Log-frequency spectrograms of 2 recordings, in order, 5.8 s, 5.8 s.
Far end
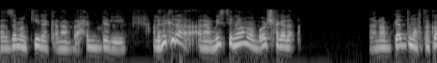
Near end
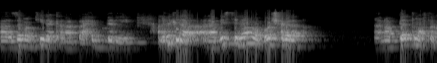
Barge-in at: none

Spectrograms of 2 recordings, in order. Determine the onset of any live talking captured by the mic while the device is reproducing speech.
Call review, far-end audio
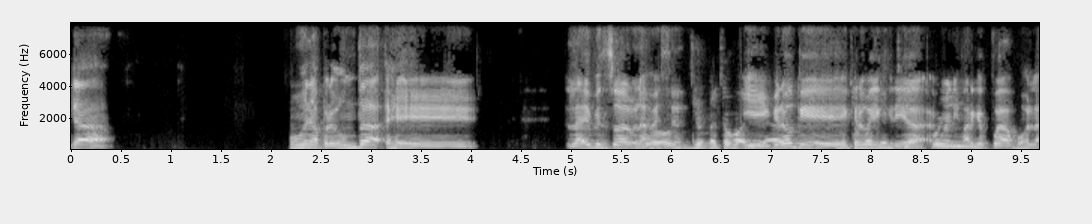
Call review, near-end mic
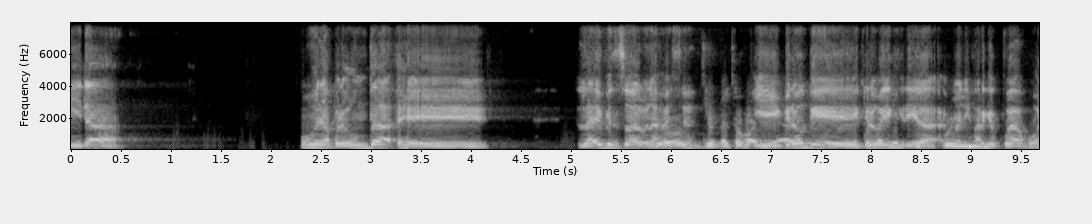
none

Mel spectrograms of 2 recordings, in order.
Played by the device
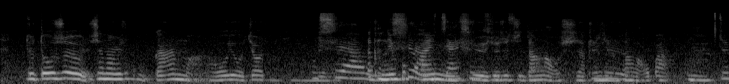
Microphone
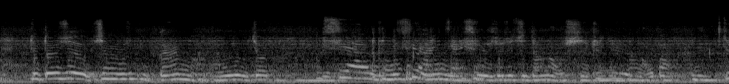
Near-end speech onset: none

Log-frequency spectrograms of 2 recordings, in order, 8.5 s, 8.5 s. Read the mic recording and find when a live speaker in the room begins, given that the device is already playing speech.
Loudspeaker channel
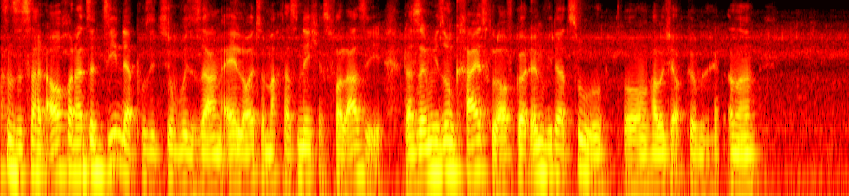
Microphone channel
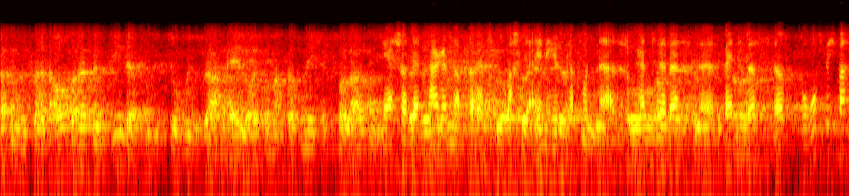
3.8 s

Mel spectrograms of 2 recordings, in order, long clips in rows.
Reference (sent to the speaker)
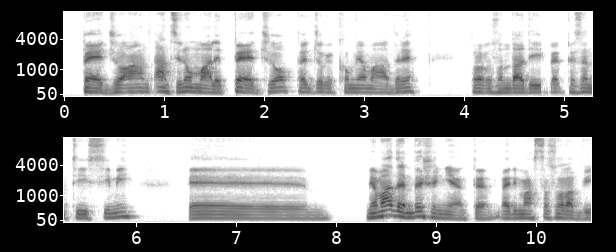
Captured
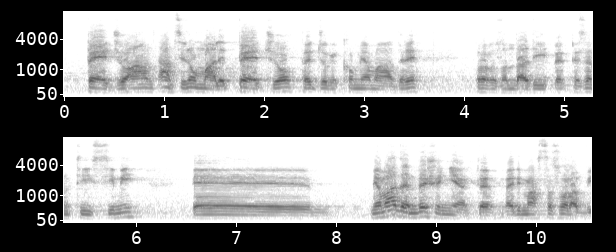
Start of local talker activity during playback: none

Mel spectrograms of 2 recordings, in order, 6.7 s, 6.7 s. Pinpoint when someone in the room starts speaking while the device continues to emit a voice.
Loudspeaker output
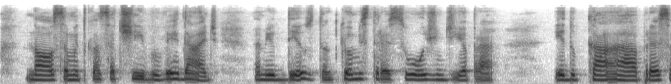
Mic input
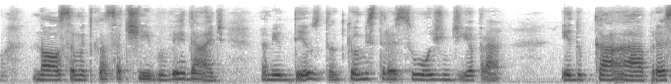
none

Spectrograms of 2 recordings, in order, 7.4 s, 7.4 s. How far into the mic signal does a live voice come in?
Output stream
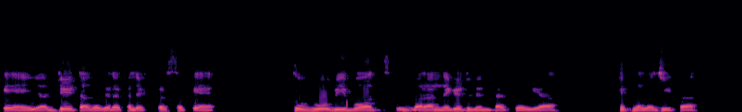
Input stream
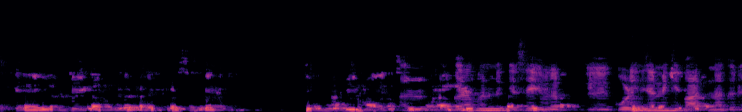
4.0 s

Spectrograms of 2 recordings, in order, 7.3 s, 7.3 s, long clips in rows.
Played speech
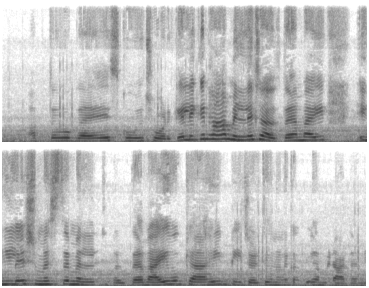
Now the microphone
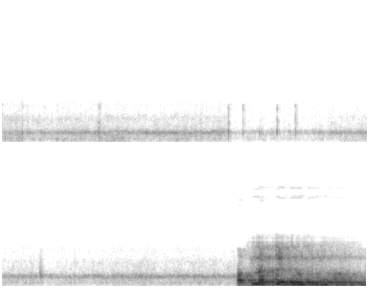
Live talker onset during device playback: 6.0 s

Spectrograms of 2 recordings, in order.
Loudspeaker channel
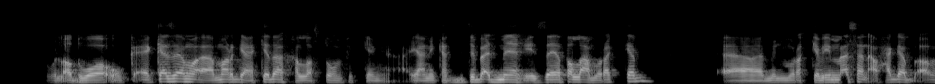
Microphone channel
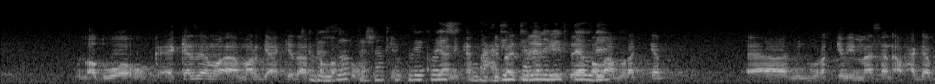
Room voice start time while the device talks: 3.1 s

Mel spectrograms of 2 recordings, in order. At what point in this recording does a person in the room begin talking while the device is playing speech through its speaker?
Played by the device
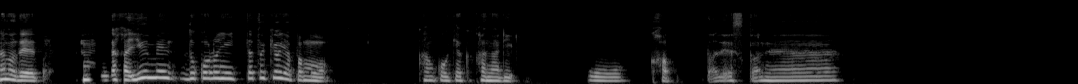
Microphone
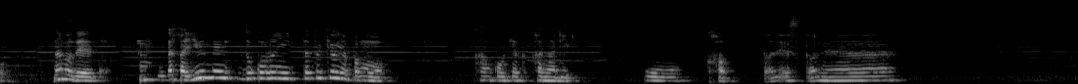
none

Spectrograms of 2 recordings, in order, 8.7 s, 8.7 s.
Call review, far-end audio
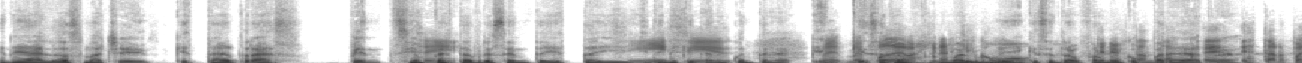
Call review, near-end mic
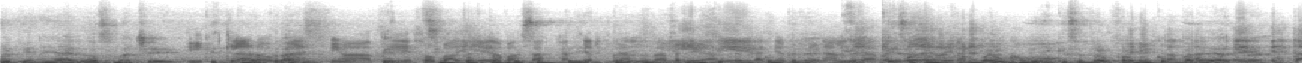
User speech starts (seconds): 1.2 s

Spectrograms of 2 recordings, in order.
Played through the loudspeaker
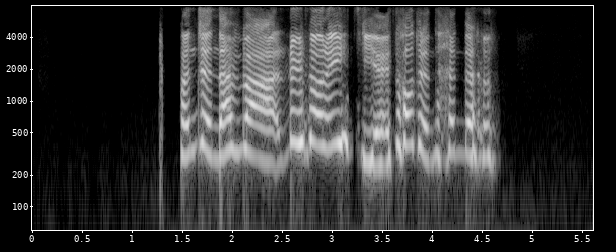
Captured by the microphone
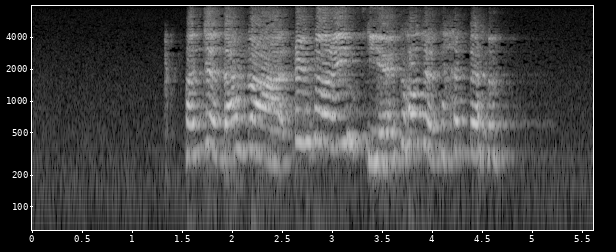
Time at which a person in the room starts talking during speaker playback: none

